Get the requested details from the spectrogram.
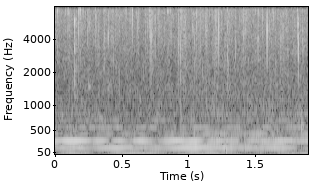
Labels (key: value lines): label: biophony, midshipman
recorder: SoundTrap 500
